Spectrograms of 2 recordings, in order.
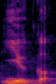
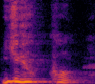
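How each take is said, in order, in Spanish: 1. La u es una vocal más ligera, al estilo japonés. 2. La u es una vocal plena, al estilo español. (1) "sino Yuko" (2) "no me llamo"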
